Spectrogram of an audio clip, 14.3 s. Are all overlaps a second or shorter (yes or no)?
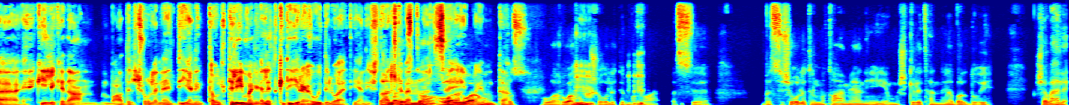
no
